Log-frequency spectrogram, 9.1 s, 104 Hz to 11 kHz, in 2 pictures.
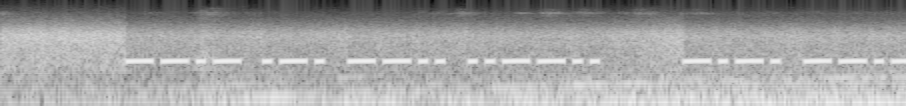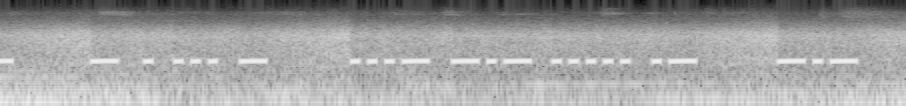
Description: Morse code, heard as a keyed tone, hand-sent with a paddle, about 28 wpm, 760 Hz, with radio static and the noise inside a bus. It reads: QRZ? CQ TEST VK5A K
